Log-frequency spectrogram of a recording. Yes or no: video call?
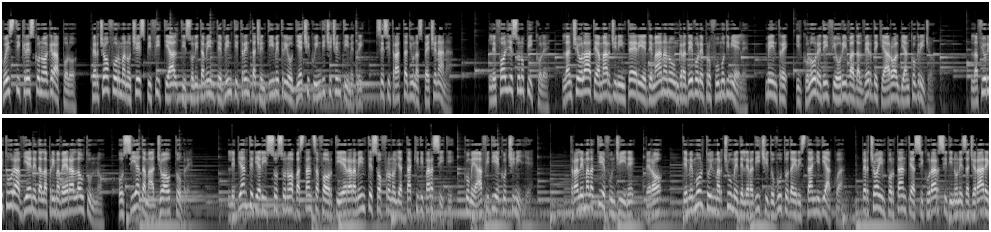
no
